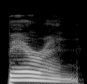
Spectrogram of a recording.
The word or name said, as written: barron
